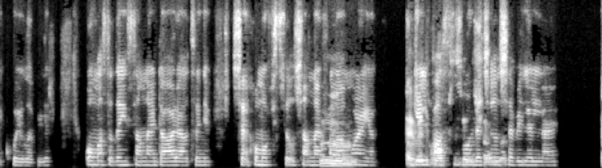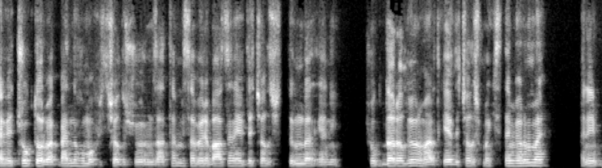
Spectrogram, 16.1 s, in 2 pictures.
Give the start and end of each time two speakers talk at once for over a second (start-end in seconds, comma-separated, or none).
5.5-6.8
